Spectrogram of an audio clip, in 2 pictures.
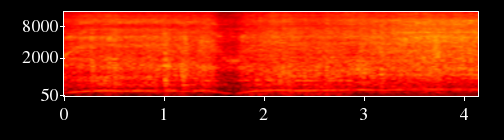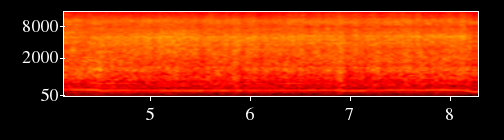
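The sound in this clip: A blender mixes garlic, onion and parsley, its motor a loud, steady whine that dips briefly once, then runs on evenly without voices.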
